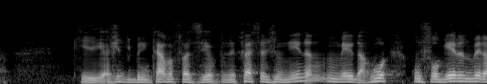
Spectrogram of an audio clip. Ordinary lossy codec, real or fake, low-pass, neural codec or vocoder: none; fake; 7.2 kHz; codec, 44.1 kHz, 3.4 kbps, Pupu-Codec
